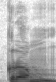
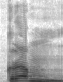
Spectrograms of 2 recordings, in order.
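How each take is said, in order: First: क्रम said high and firm, with र joined to क; corrected version. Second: क्रम said with a loud, high, wrong separated र; wrong version. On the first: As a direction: give the right क्रम. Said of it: "क्र, इथे येणार तो र". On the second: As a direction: show the mistaken क्रम. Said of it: "क्रम नाही". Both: Shown as a demonstration.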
